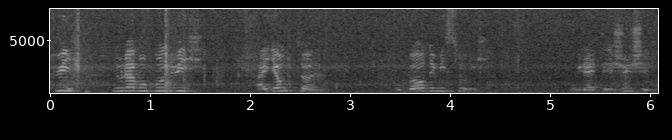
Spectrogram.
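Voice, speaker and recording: A woman giving voice to a hard-riding frontierswoman who tells her own story in a brisk, matter-of-fact way. Her voice sits high, with faint noise in the background. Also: natural voice. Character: tough frontier woman recounting her adventures. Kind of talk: first-person scripted narration.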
